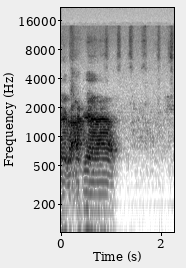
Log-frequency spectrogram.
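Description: A marker pen drawing on paper: several short, faint strokes of the felt tip across the sheet, heard mainly in the second half after a voice.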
